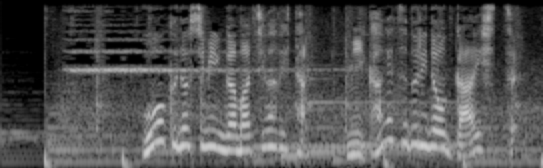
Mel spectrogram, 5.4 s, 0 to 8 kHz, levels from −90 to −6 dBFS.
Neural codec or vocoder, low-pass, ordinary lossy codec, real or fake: none; 7.2 kHz; none; real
